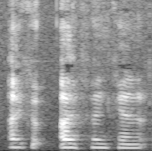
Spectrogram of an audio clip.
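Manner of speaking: usual speaking voice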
